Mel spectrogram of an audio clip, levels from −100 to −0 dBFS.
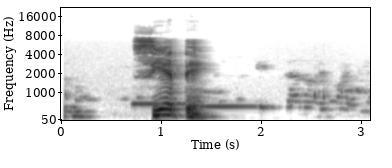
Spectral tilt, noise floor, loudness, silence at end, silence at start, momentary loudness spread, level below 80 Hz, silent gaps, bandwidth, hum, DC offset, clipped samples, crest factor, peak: -4 dB/octave; -49 dBFS; -16 LUFS; 1.05 s; 0.1 s; 26 LU; -60 dBFS; none; 9.4 kHz; none; under 0.1%; under 0.1%; 20 dB; -2 dBFS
